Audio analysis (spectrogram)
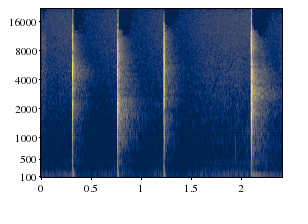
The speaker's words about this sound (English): Oh, we got to clap. But that's just like for camera.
